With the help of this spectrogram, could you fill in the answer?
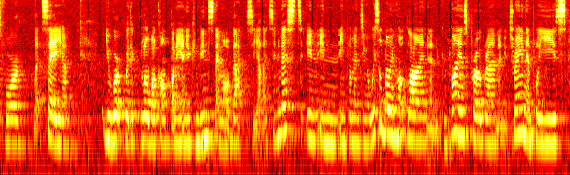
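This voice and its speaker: A middle-aged woman from Finland answering interview questions, speaking in a measured way with many pauses and phrase ends that fade to a near whisper. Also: medium pitch, a bit bright. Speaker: interviewee, compliance advisor. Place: seminar venue. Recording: echoey room, faint noise.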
